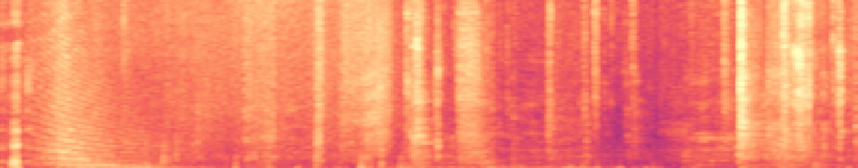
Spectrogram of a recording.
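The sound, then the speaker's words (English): A door swings open into a workshop and footsteps move steadily across a hard floor, over a loud background of mechanical rumble and hum, with indistinct voices in the mix. “So we've come through a door now into, an identical workshop to the one that we were in before, but there's no one working in here.”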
